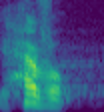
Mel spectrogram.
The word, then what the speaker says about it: hevel: Now, confusingly, that's written in English, as you'll see on the sheets, as if it has a B in the middle, but you pronounce it with a V, hevel.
